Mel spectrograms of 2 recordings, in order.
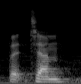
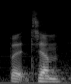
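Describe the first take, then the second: The two takes are said the same way.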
